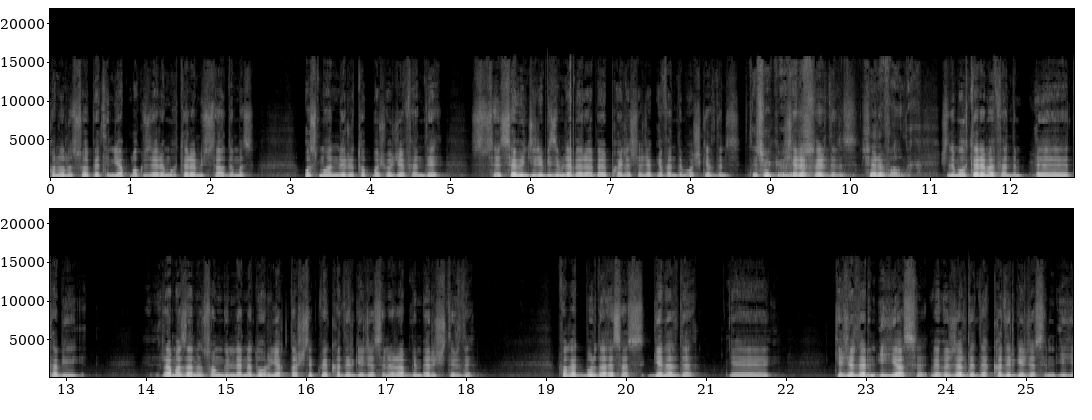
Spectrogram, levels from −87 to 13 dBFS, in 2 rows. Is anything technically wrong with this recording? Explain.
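Yes. From 6.20 to 6.82 s the speech carries a burst of processor overload crackle. The system could not finish its small audio buffers in time, about 1.5 ms each. Several deadlines were missed in quick succession. Each missed buffer was skipped outright, leaving a tiny hole with hard edges. A handful of these holes across that stretch sound like gritty tearing over the voice. It stops once the load eases.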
